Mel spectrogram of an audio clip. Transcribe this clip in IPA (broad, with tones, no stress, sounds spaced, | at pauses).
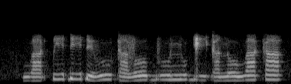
w a˨ k͡p i˦ ɗ i˦ ɗ ɪ˨ β uː˦ ɡ a˨ v oː˦ b uː˦ ɲ u˦ ɡ iː˨ ɡ a˨ n oː˨ w a˦ k a˦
